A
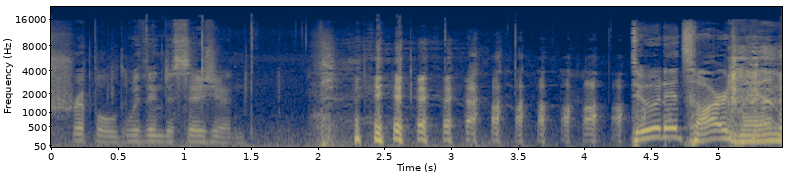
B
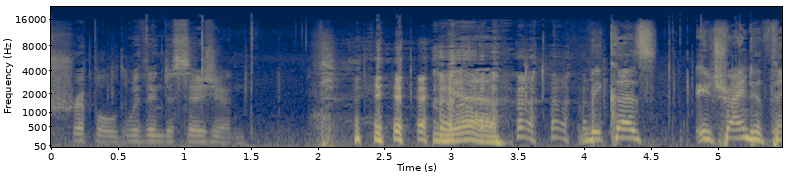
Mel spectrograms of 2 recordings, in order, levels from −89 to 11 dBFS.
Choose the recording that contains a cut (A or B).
B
